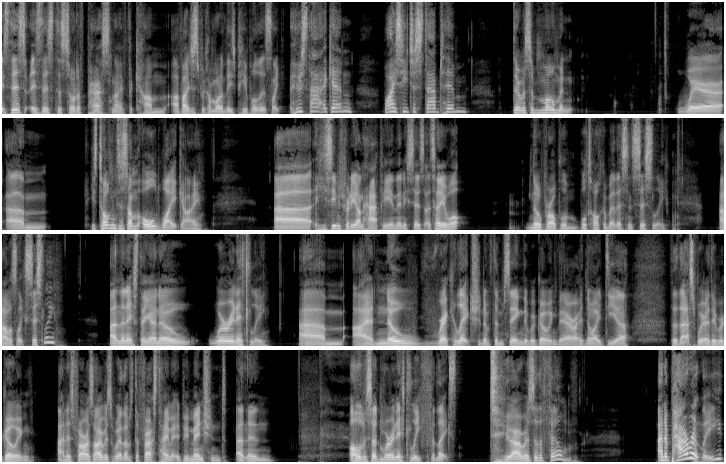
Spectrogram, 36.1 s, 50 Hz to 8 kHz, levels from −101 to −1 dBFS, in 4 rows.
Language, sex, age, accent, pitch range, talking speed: English, male, 10-29, British, 120-195 Hz, 220 wpm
